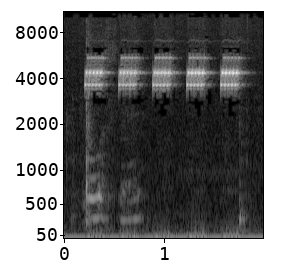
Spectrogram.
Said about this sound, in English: And that's another cricket. It's very loud. Is it very loud? Ah. It was very loud, wasn't it?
